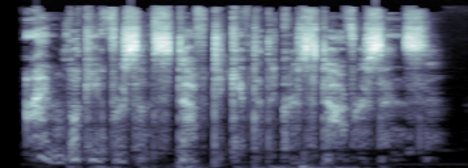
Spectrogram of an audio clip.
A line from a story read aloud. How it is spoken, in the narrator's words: He shushed her, shh, and whispered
